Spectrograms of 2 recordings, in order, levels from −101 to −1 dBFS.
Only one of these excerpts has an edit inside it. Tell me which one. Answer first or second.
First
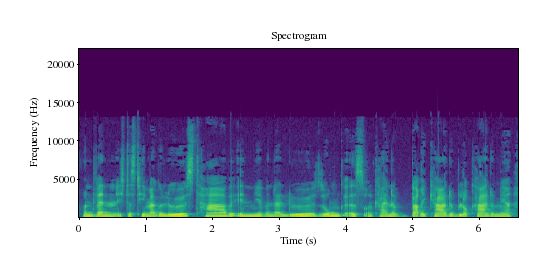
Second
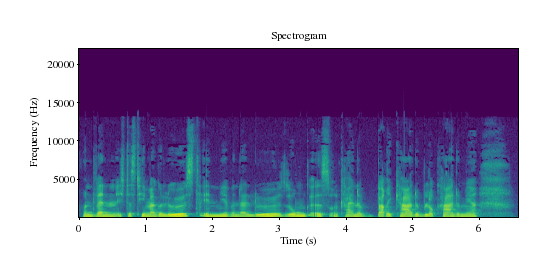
second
